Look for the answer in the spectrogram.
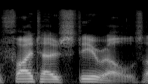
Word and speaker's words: phytosterols: And these are things that are called phytosterols. I'll spell it for you. P-H-Y-T-O, phyto, sterol, S-T-E-R-O-L-S, phytosterols.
